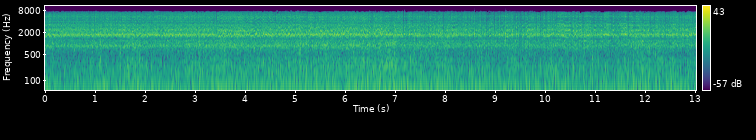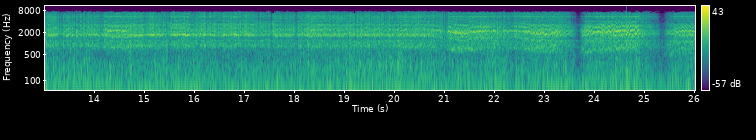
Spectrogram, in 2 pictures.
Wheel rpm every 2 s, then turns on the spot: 230, 220, 230, 240, 240, 230, 230, 220, 230, 230, 210, 160, 120.
none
